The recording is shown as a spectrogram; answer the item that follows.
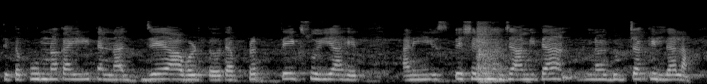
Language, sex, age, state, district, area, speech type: Marathi, female, 30-45, Maharashtra, Osmanabad, rural, spontaneous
